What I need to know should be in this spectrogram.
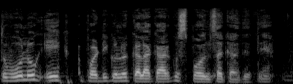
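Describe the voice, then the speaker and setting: Recorded with a dry, close sound and no echo, a man speaks at a fairly quick pace with ordinary pitch variation. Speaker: singer and stage anchor. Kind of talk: interview.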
